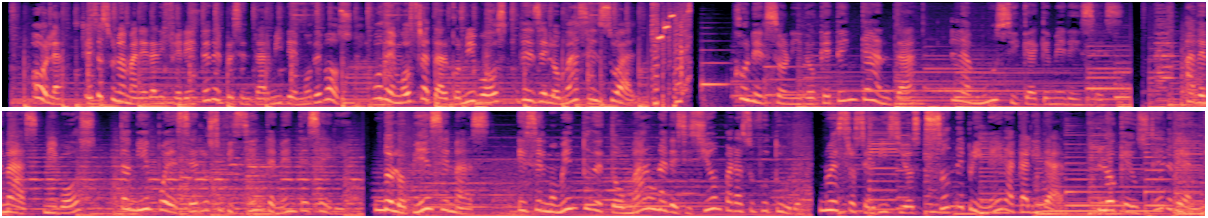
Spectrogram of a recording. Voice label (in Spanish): Locutora mexicana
